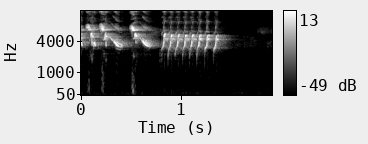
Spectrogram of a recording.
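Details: A European goldfinch gives a few quick liquid twitters, then a rapid series of about nine bright, repeated chirping notes ending abruptly.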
